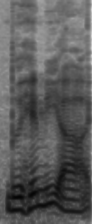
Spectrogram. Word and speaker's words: 느헤미야: 좀 쉽게 이렇게 해요 그래서 나함 야 하려면 힘들잖아요 그래서 이게 그 느헤미야 이렇게에 부드럽게 발음이 된다는 거야 나함 야외 여호와는 위로하신다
